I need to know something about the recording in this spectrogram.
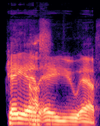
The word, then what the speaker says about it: Knauf: Do you pronounce the K or is it just Knauf? I do pronounce the K. Thank Knauf. you. Okay. You got it. You got it. Knauf.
